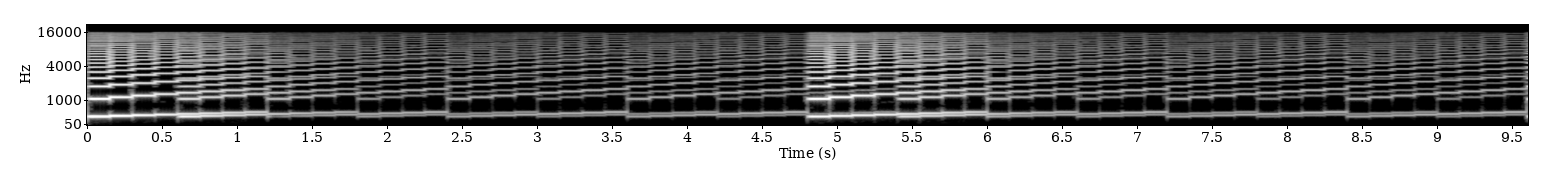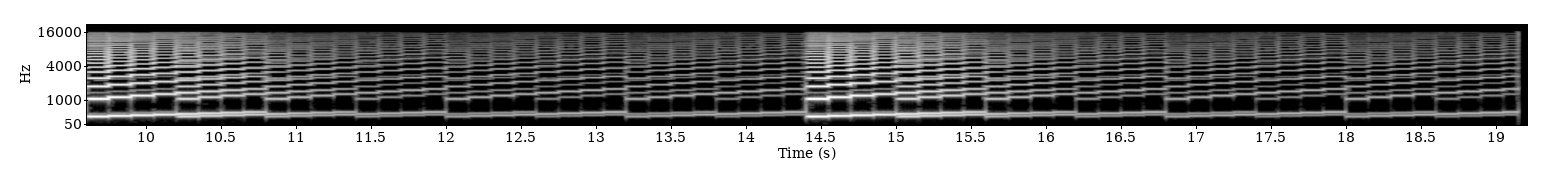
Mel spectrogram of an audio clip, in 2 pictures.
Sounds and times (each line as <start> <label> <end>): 0.0 ringtone 19.2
